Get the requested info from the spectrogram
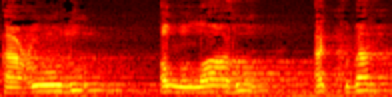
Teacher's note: تو یہ جتنی بھی یہ حمزہ آ رہی ہیں ان کا تعلق اقصى الحلق سے ہے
